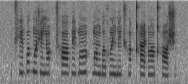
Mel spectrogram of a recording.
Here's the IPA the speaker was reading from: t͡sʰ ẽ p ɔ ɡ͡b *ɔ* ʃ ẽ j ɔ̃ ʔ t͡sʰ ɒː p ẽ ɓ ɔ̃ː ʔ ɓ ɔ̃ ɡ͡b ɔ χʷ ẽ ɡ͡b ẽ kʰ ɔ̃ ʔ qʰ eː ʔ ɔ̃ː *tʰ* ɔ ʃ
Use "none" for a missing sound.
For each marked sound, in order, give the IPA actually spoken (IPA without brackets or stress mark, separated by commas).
ɔ̃, qʰ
